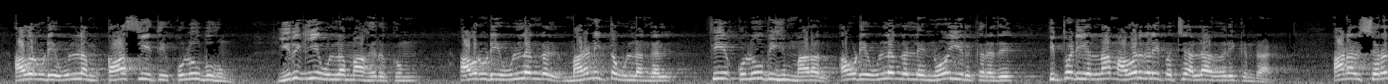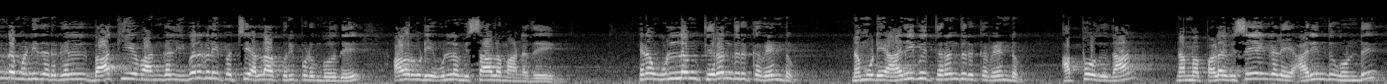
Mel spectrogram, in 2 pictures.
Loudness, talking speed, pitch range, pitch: -13 LUFS, 95 wpm, 190-250 Hz, 220 Hz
